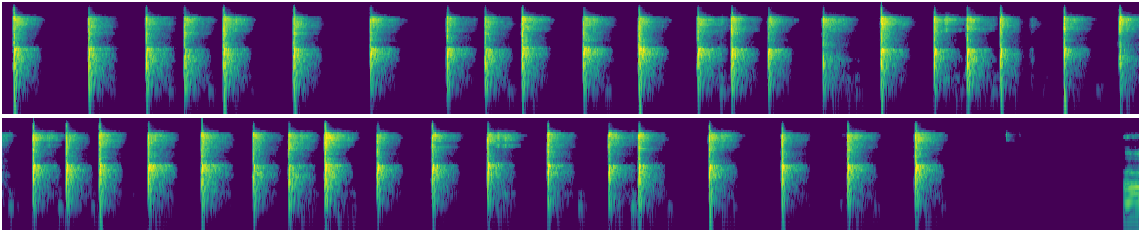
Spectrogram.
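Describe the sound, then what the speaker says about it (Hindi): Hands clap crisply in a steady rhythm throughout a morning yoga exercise, dozens of loud separate claps close by, speeding up slightly in the middle and stopping near the end, with no talking. "ताली वादन करेंगे।"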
